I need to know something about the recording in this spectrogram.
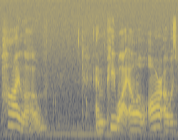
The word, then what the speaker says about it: pyloro: p y l o is pronounced pylo and p y l o r o is pronounced pyloro and they both uh stand for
